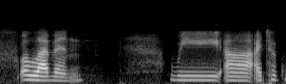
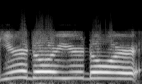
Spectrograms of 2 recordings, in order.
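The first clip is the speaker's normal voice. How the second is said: mocking shout; 6 semitones higher, 10 dB louder, slower than usual. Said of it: "we're like".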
